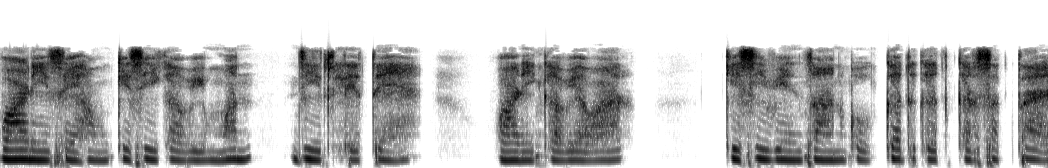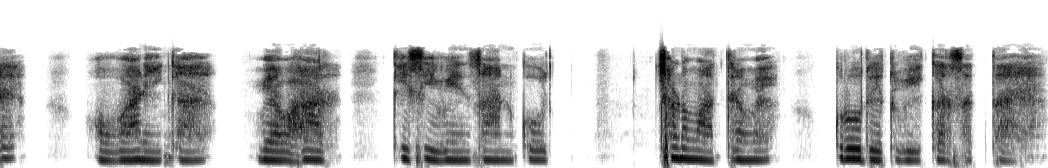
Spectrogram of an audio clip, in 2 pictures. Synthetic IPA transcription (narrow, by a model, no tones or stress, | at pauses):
ʋaːɽ̃iseɦɐmkɪsikabʱimɐn | d͡ʒiːt̪leːt̪eɦɛ̃ | ʋaːɽ̃ikaʋjəʋɦaːɾ | kɪsibʱiɪnsaːnkoɡ̥əd̪ɡəd̪kəɾsək̚t̪aɦɛ | ɔːɾʋaːɽ̃ika | ʋjəʋɦaːɾ | kɪsibʱiɪnsaːnko | t͡ʃʰəɽ̃maːt̪ɾəmẽ | kɾud̪ɪt̪bʱikɐɾsək̚t̪aɦɛː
